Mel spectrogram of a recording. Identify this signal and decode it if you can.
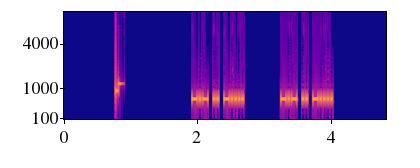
Morse code, heard as a keyed tone, about 43 wpm, 700 Hz. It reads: KI6 KI6
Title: USA Call Sign Prefixes - Repeated 2x - 45wpm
